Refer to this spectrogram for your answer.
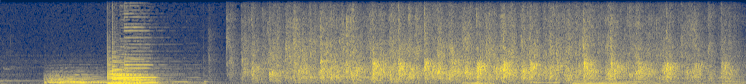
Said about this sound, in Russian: Даже концерт. Присоединяемся к аплодисментам.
